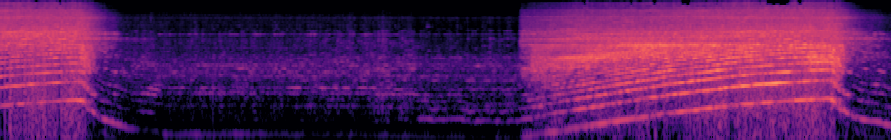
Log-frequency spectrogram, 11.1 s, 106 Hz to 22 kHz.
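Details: Ielasi Terra .21 RC nitro engine with 2186FT pipe on a dyno, full-throttle pull: high buzzing scream climbing smoothly in pitch without sputter or hesitation; running cleanly.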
